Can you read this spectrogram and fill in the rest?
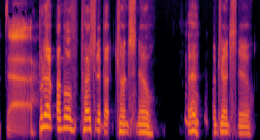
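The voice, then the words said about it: Impression of a TV character. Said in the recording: “That's my Jon Snow impression.”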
